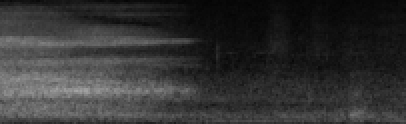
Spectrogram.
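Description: Slow, airy exhale during a yin yoga breathing practice, a soft breathy rush close to the microphone that fades out over about two seconds into quiet.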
